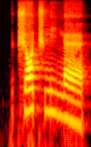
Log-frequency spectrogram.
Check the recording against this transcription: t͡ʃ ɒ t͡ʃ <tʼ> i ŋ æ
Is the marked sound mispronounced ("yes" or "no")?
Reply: yes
